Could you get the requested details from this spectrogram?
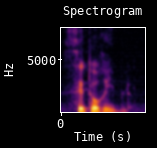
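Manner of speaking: low, even "horrible" with a falling end; restrained delivery, no punch on "horrible"; understated intonation. Shown as a demonstration. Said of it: "dites différemment".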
